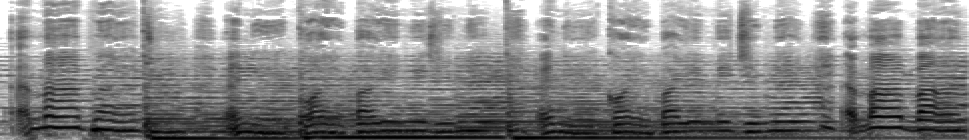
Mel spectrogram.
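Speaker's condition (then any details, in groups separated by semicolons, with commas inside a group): No condition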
